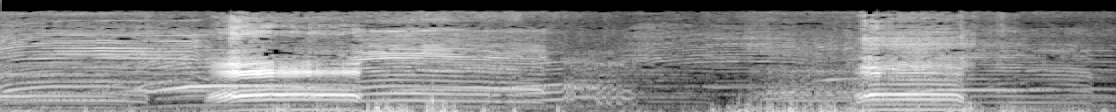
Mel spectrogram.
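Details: Sheep or lambs on a farm bleat: two long, wavering, nasal cries with a trembling voice, over quieter bleats and farmyard murmur.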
